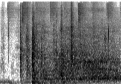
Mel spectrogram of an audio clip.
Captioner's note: car door opens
